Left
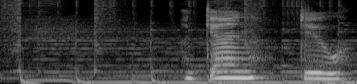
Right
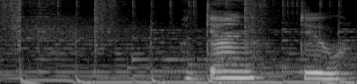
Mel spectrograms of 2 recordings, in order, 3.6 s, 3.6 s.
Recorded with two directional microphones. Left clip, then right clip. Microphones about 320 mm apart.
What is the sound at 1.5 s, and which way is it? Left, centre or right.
Speech, centre.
